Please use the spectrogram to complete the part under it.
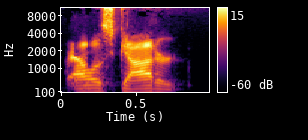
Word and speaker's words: Dallas Goedert: About Dallas Goedert. – It's an undercover pronunciation police officer, obviously. – Correct. Yes. So I'll say it three times the charm. Dallas Goedert.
